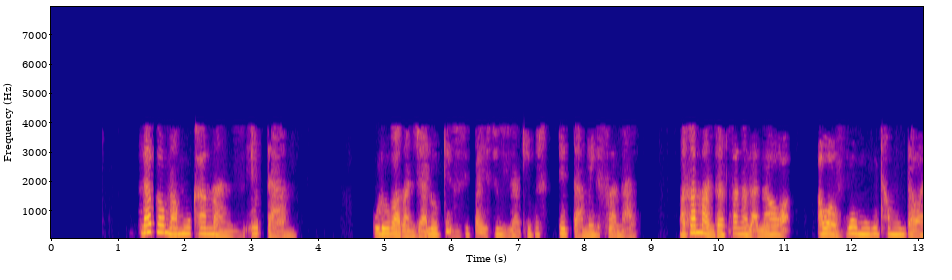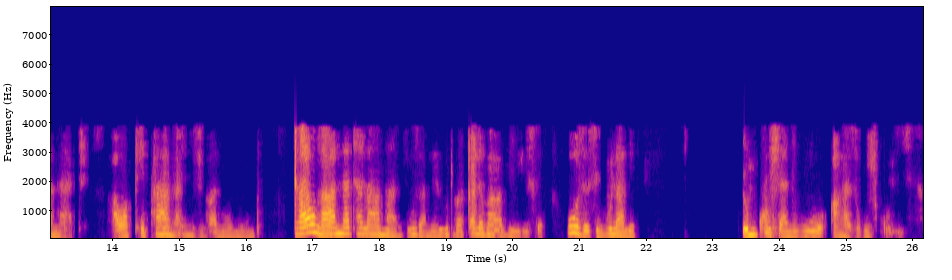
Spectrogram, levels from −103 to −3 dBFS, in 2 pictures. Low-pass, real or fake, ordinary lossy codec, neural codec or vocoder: 7.2 kHz; fake; AAC, 16 kbps; codec, 44.1 kHz, 2.6 kbps, DAC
